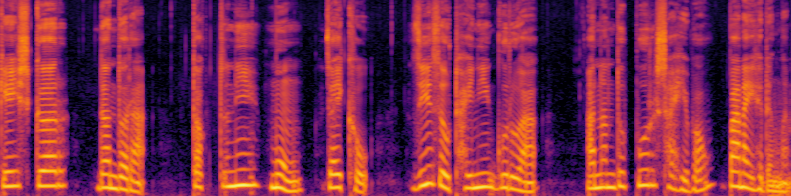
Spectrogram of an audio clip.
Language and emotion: Bodo, neutral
